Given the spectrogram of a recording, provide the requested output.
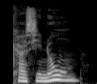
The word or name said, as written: karcinom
